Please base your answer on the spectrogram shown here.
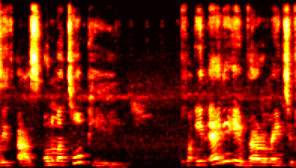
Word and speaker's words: onomatopoeia: or onomatopoeia the correct pronunciation is onomatopoeia some pronounce it as onomatopoeia for in any environment you find yourself I'm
